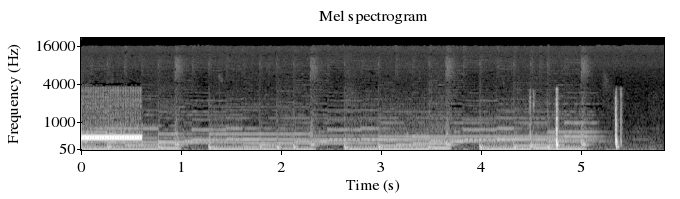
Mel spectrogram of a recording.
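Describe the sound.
A telephone call being placed opens with a short, steady tone that cuts off, followed by a low, humming line and a few brief, faint beeps near the end.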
